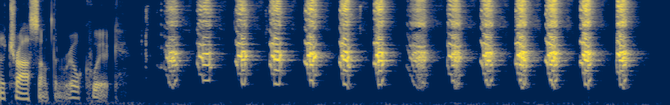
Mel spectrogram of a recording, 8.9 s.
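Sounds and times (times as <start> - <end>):
speech: 0.0 - 2.4
turkey gobbler yelps made on a game call: 2.2 - 8.6.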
